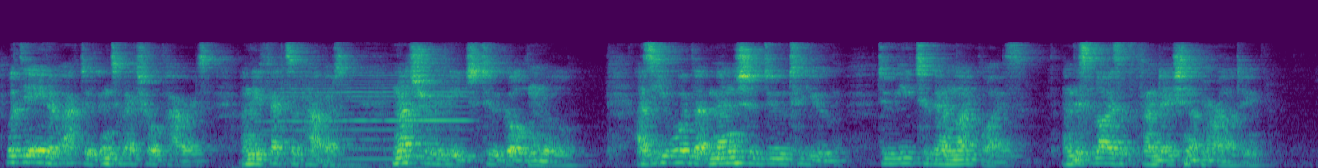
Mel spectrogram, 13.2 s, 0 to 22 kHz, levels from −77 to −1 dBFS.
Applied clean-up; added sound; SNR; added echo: none; Bowed string instrument; 13 dB; reverberation time 0.6 s.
